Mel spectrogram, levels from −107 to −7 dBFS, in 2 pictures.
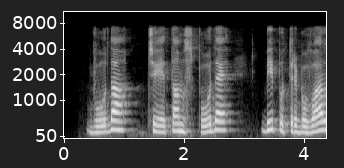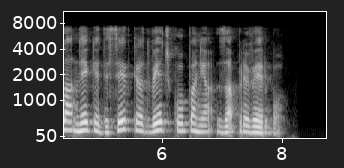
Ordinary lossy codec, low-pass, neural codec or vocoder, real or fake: none; 7.2 kHz; codec, 16 kHz, 4 kbps, FreqCodec, larger model; fake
